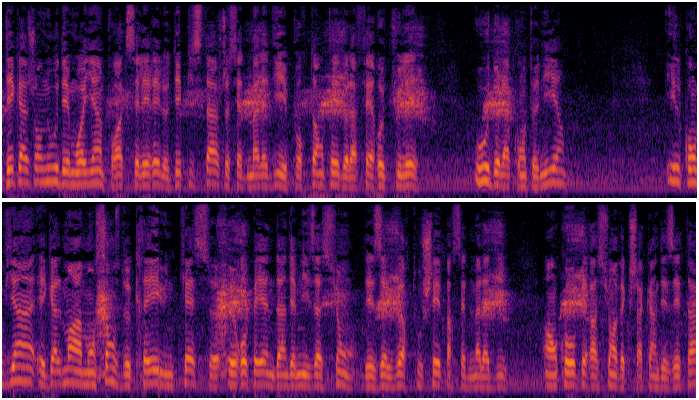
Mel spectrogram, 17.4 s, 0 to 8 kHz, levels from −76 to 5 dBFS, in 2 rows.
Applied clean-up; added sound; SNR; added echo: none; Fowl; 9 dB; none.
